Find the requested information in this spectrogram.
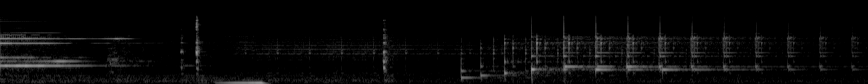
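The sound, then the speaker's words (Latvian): A parliamentary voting bell rings in a quick, even series of bright metallic strikes, with a few scattered dings first, heard clearly with no talking; it calls the vote on proposal 83 by Finance Minister Jānis Reirs. “Lūdzu, zvanu, balsosim par 83. finanšu ministra Reira priekšlikumu.”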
